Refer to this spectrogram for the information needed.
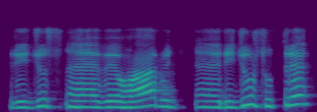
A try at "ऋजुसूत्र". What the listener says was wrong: रिजु नहीं, री नहीं है यहाँ पर, रजू है, रजू सूत्र। यहाँ पर ऊपर रेप है तो वर्रा का उच्चारण होगा। री का नहीं होगा।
